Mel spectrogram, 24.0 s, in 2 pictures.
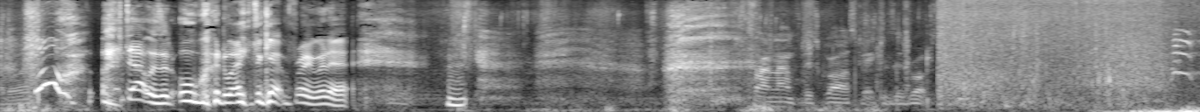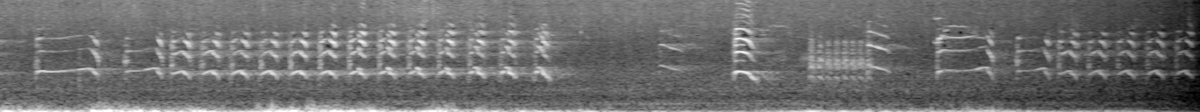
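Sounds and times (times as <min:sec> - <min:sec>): birds calling: 0:09.4 - 0:24.0.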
